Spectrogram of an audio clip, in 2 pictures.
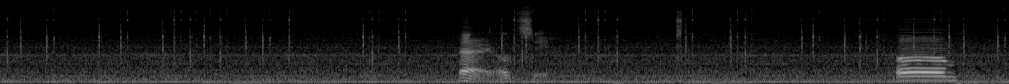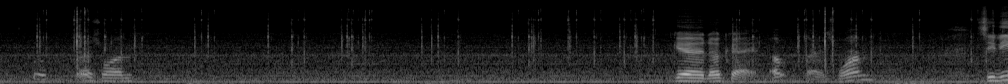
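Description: A computer terminal hums steadily.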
